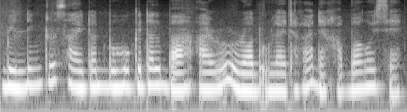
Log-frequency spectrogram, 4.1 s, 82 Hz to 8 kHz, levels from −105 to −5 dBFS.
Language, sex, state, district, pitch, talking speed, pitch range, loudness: Assamese, female, Assam, Kamrup Metropolitan, 225 Hz, 160 wpm, 205-235 Hz, -14 LUFS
